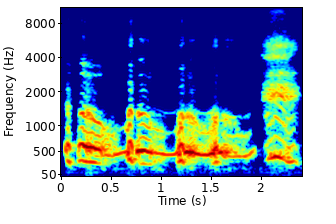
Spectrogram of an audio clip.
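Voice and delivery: long high-pitched cackle; high laugh. Real, not acted. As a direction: break into a squealing laugh. Laughing at her own bit.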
